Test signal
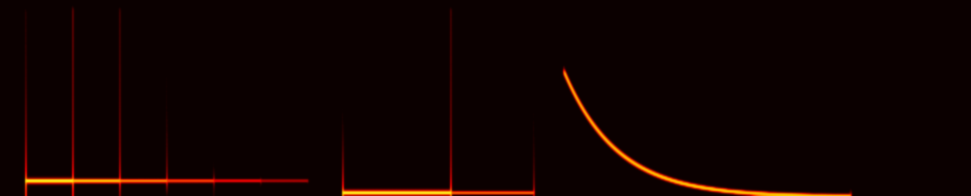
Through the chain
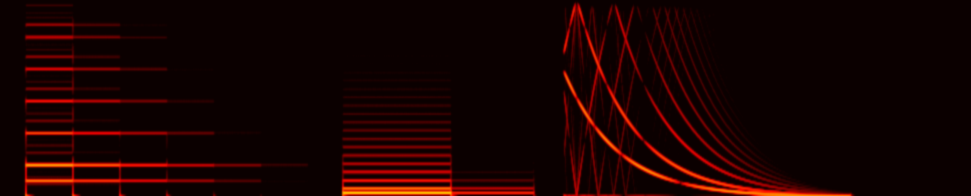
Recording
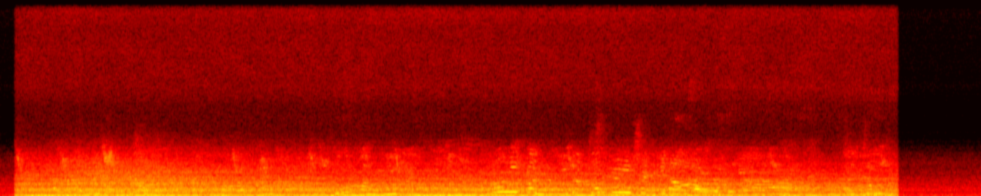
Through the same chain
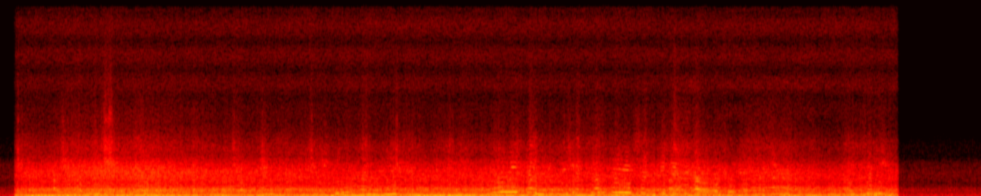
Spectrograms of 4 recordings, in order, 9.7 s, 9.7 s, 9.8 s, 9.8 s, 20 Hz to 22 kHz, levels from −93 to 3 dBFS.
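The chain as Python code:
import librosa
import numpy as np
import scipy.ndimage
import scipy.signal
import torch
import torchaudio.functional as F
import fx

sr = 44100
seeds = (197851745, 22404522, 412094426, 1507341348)

y = fx.lower_of_two(x, sr, delay_ms=0.32)
y = y * librosa.db_to_amplitude(-8.5)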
